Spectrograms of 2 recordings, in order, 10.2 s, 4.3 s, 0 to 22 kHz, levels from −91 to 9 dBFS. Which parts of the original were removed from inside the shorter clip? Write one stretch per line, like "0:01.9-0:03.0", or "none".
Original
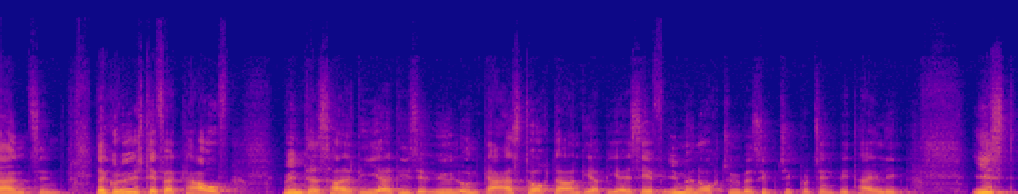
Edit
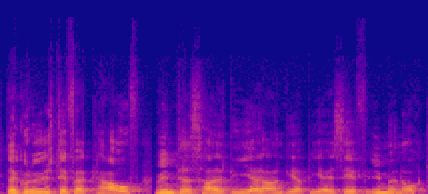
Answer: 0:02.4-0:02.8
0:03.9-0:05.6

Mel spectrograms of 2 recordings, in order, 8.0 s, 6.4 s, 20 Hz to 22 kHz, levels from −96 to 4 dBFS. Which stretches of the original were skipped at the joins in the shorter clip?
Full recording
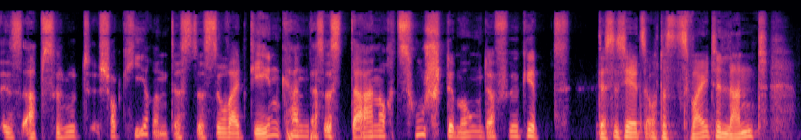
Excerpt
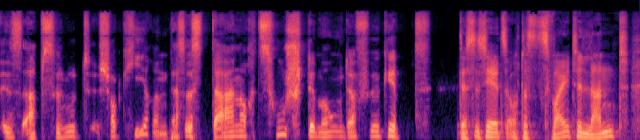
0:01.7-0:03.1

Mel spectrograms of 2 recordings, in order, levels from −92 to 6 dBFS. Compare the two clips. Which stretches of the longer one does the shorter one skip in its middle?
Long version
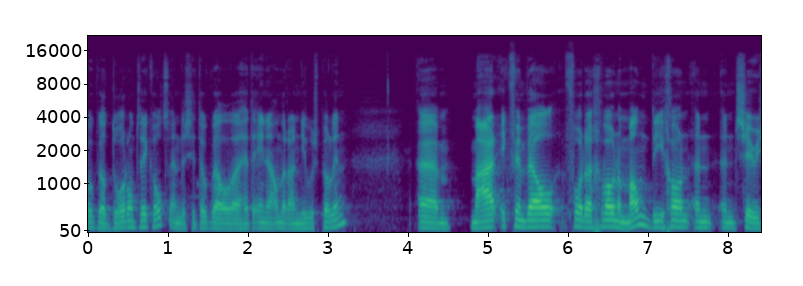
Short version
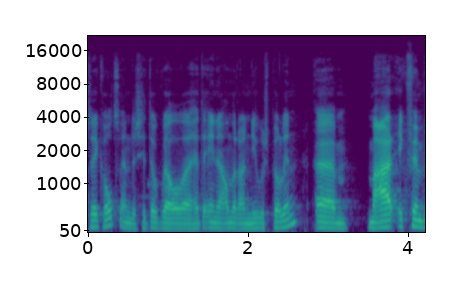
0:03.3-0:04.0

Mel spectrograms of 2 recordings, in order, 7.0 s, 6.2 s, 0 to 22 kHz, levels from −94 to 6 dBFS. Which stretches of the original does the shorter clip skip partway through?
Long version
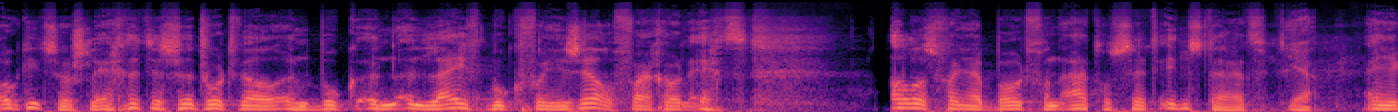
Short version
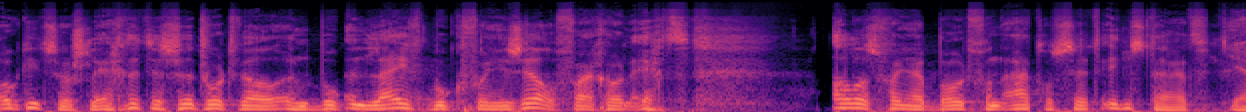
0:01.7-0:02.0

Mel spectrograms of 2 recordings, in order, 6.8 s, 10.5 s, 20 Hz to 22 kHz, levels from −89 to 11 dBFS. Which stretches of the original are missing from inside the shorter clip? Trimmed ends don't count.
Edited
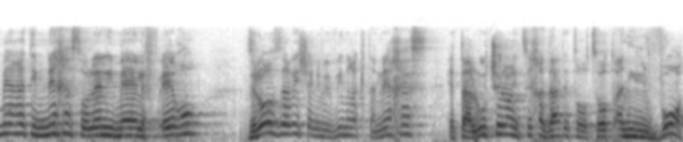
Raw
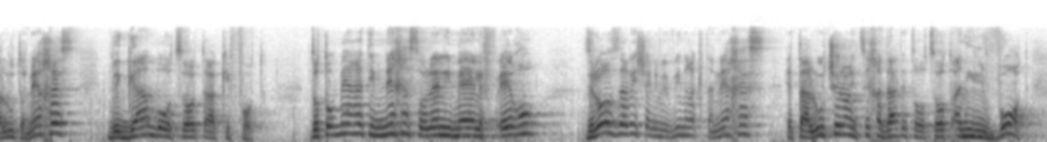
none

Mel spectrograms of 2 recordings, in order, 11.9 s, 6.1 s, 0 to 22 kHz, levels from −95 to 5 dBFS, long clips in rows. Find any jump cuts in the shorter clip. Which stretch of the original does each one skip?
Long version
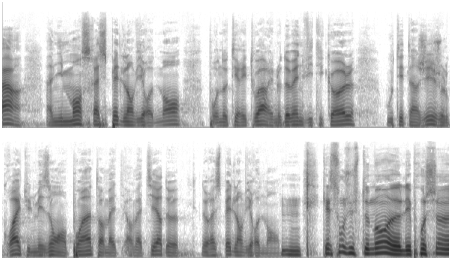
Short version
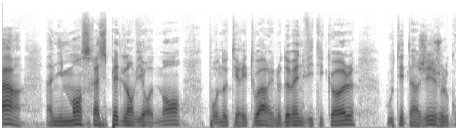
none

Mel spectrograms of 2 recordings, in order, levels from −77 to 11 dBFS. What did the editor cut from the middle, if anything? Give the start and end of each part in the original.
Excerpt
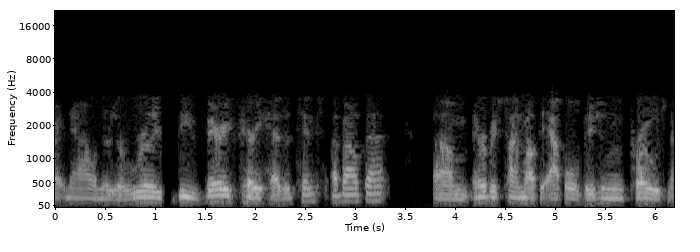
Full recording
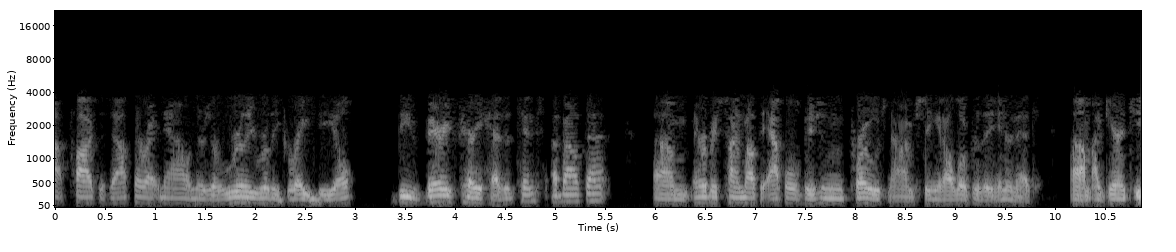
0:02.0-0:03.3

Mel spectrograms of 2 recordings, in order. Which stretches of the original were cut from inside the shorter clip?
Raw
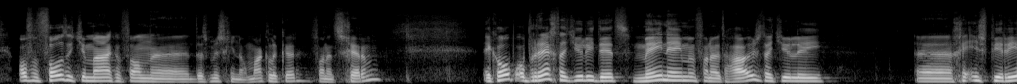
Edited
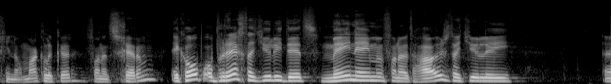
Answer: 0:03.9-0:04.7

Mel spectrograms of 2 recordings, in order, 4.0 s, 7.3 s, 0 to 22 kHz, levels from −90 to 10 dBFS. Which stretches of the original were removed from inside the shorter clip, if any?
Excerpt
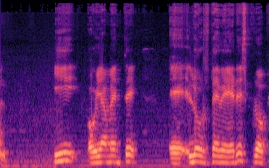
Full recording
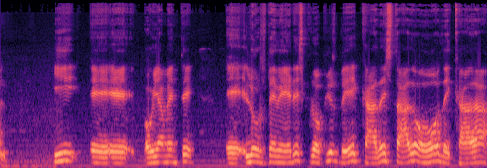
0:01.2-0:02.1

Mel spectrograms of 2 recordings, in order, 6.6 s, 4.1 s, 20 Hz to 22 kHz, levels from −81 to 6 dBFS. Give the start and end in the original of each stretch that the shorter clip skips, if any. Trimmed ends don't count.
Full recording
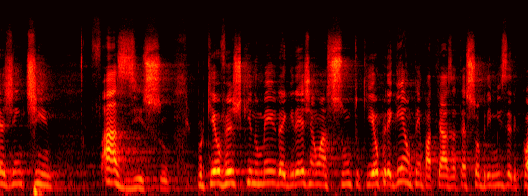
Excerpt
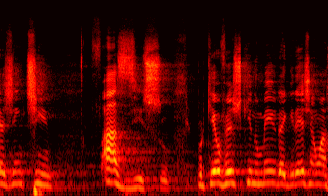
none

